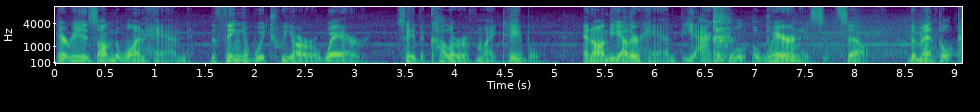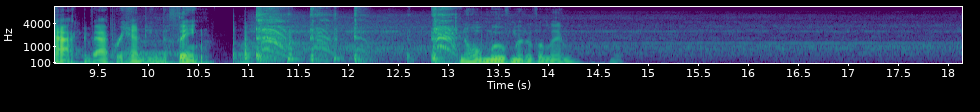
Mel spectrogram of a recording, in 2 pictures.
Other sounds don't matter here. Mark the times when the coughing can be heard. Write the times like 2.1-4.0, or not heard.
6.5-7.2, 11.1-13.2.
